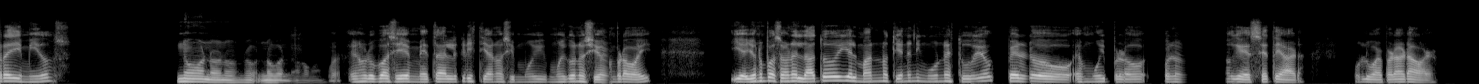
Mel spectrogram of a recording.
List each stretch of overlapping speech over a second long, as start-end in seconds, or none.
none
